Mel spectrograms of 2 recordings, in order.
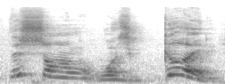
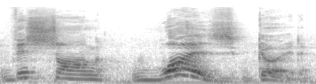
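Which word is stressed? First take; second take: good; was. First: The word 'good' is stressed. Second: The word 'was' is stressed. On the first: The song may still be good now. "If you just says this song was good" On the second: The song is no longer good. "you've completely emphasized the word was"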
